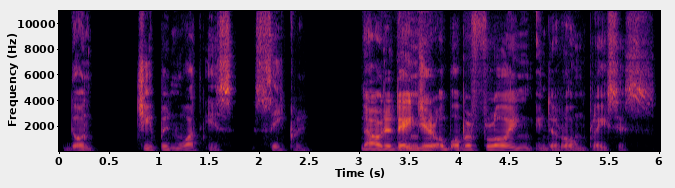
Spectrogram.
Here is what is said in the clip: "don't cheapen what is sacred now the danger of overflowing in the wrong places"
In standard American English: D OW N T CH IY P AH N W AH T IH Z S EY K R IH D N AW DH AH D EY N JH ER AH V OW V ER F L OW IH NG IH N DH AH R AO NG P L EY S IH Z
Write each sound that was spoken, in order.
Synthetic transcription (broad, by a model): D OW N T CH IY P AH N W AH T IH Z S EY K R IH D N AW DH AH D EY N JH ER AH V OW V ER F L OW IH NG IH N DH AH R AO NG P L EY S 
